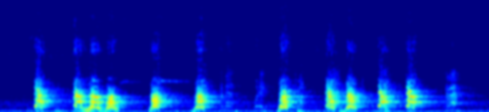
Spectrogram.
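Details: Persistent barking from a dog directed at a photographer sitting on a log in woods in the UK; loud, sharp barks in irregular clusters of one to three, continuing over several seconds.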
